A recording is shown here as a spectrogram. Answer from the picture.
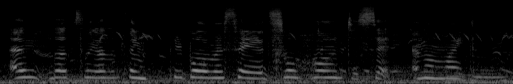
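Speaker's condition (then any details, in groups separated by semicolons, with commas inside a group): Cerebral palsy; affects all four limbs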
